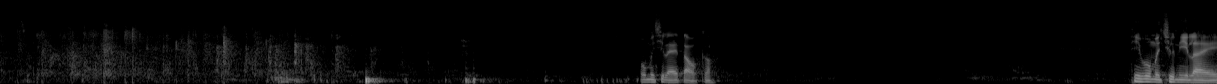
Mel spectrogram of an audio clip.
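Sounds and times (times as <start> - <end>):
audience clapping in welcome: 0.0 - 4.4
speech: 6.4 - 7.3, 11.4 - 12.1.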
